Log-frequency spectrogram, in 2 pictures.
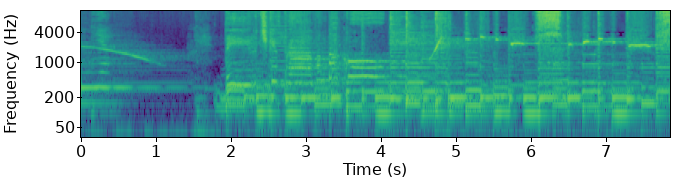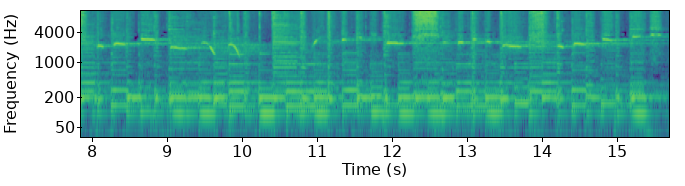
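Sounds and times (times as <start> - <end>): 
whistled melody of a children's song: 0.0 - 1.4, 4.5 - 15.6
speech: 1.9 - 4.3
steady instrumental backing music: 2.9 - 15.6.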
